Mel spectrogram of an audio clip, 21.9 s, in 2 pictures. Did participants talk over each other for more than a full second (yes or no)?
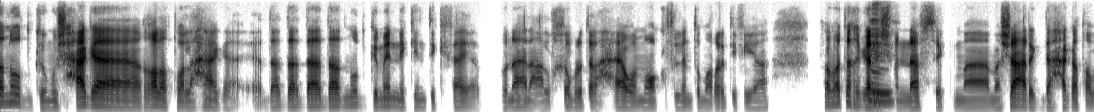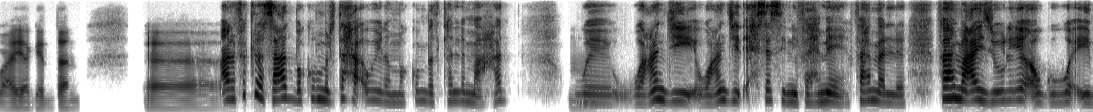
no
